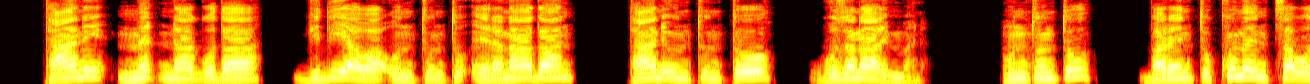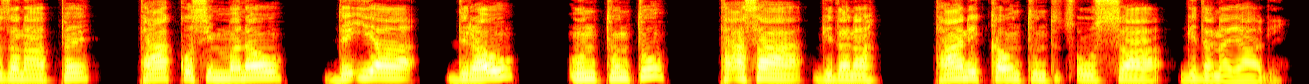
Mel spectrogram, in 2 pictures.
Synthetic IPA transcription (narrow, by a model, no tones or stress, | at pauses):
t̪aːnɪmɛʔnaːɡɔd̪aː | ɡɪd̪ɪjaːwaːʔʊnt̪ːʊnt̪ːʊʔɛɾɐnaːd̪ɐn | t̪aːnɪʊnt̪ːʊnt̪ːoː | wɔzɐnaːɪmːɐ̰nɐ | ʔʊnt̪ːʊnt̪ːʊ | bɐɾɛnt̪ːʊkʊmɛnt͡sːɐwɔzɐnaːpːɛ | t̪aːkːɔsɪmːɐnɐw | d̪ɛʔɪjaː | d̪ɪɾɐw | ʔʊnt̪ːʊnt̪ːʊ | t̪ɐːsaːɡɪd̪ɐnɐ | t̪aːnɪkːɐʊnt̪ːʊnt̪ːʊt͡sʼo̞ːsːaːɡɪd̪ɐnɐjaːɡḛː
